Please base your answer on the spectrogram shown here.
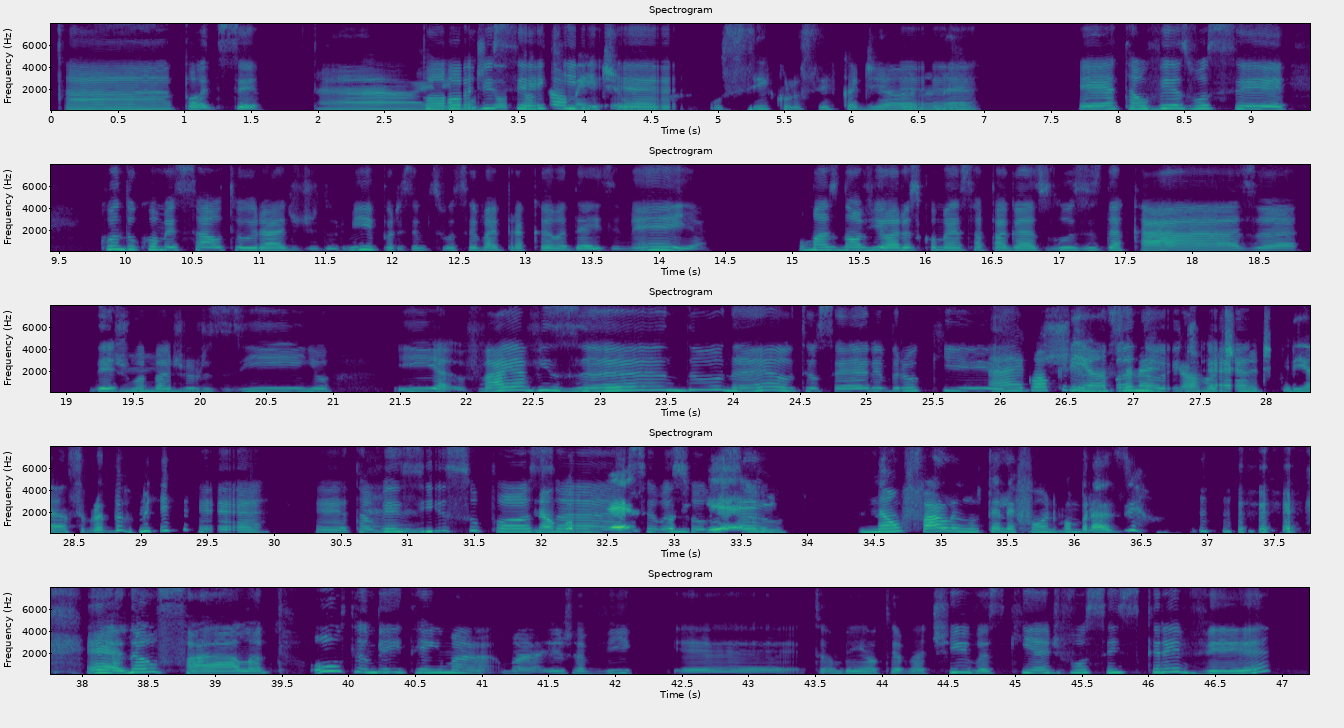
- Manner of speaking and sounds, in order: tapping; laugh; laugh
- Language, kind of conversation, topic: Portuguese, advice, Como posso lidar com a insônia causada por preocupações e pensamentos acelerados?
